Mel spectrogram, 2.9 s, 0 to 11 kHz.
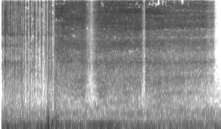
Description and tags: perc-monkey-guiro
Toy monkey sounds like a guiro. Recorded at audio technica 2035. The sound was little bit postprocessed.
toy, guiro, perc, percs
